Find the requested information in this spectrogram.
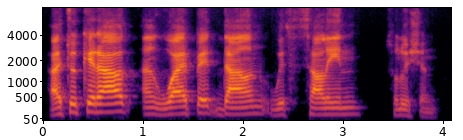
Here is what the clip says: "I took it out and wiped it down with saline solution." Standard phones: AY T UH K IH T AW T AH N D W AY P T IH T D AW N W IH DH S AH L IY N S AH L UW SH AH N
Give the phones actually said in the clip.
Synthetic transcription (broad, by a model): AY T UH K IH T AW T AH N W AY P IH T D AW N W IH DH S AH L IY N S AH L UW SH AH N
